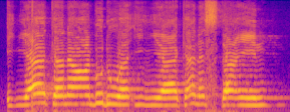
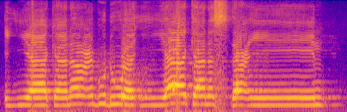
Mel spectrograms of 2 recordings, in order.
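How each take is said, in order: First: The final vowel is held briefly, two counts. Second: The final vowel is held longer, four counts.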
